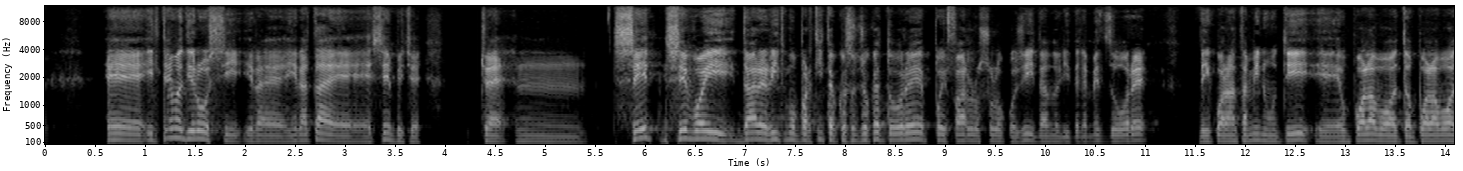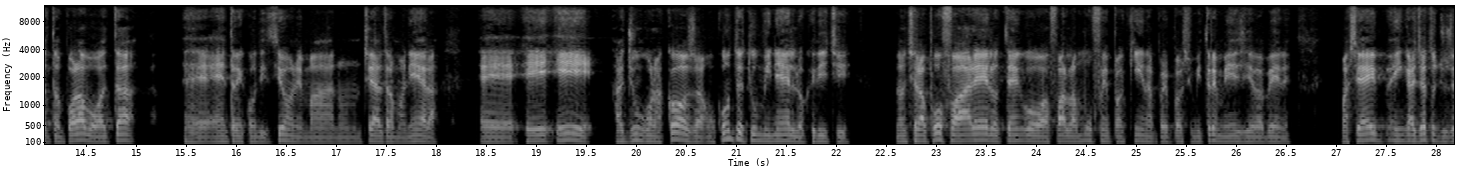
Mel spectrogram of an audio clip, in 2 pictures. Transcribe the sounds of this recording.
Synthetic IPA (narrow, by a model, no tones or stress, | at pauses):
ɛilt̪ɛːmad̪iɾosːiinrealt̪aɛɛsɛmplit͡ʃe | t͡ʃoɛ | sesevːwɔjd̪aːɾerit̪mopart̪iːt̪akwest̪od͡ʒokat̪oːɾepwɔjfarlosoːlokozid̪and̪oʎid̪elːemed̪zːoːɾe | d̪ejkwaɾant̪aminuːt̪iumpɔalːavɔlt̪aumpɔalːavɔlt̪aumpɔalːavɔlt̪a | ɛent̪ɾaiŋkond̪it̪sːjoːnemanonnt͡ʃɛalt̪ɾamanjɛːɾa | ɛeː | ad͡ʒːuŋɡounakɔːzauŋkont̪oɛt̪uminɛlːoked̪iːt͡ʃi | nõnt͡ʃelapwɔfaːɾelot̪ɛŋɡoafaɾlamufːaimpaŋk̟iːnapeɾipɾɔsːimit̪ɾɛmːeːzievabɛːne | maseajaiŋɡad͡ʒːaːt̪od͡ʒuz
